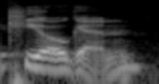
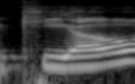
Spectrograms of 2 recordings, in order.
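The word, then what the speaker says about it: Keoghan: to pronounce that I I honestly before I thought it was Barry Kio and then I was like oh there's a gan at the end okay I yeah I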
